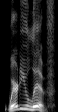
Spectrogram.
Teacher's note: WH questions have falling intonation. Where do you live? Voice goes down at the end.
